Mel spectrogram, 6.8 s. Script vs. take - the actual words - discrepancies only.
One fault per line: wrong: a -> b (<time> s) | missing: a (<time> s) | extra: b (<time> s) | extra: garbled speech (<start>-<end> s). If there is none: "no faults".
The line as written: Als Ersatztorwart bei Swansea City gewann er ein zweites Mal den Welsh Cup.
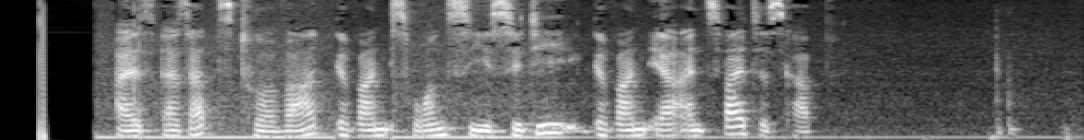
wrong: bei -> gewann (2.1 s)
missing: Mal den Welsh (4.9 s)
